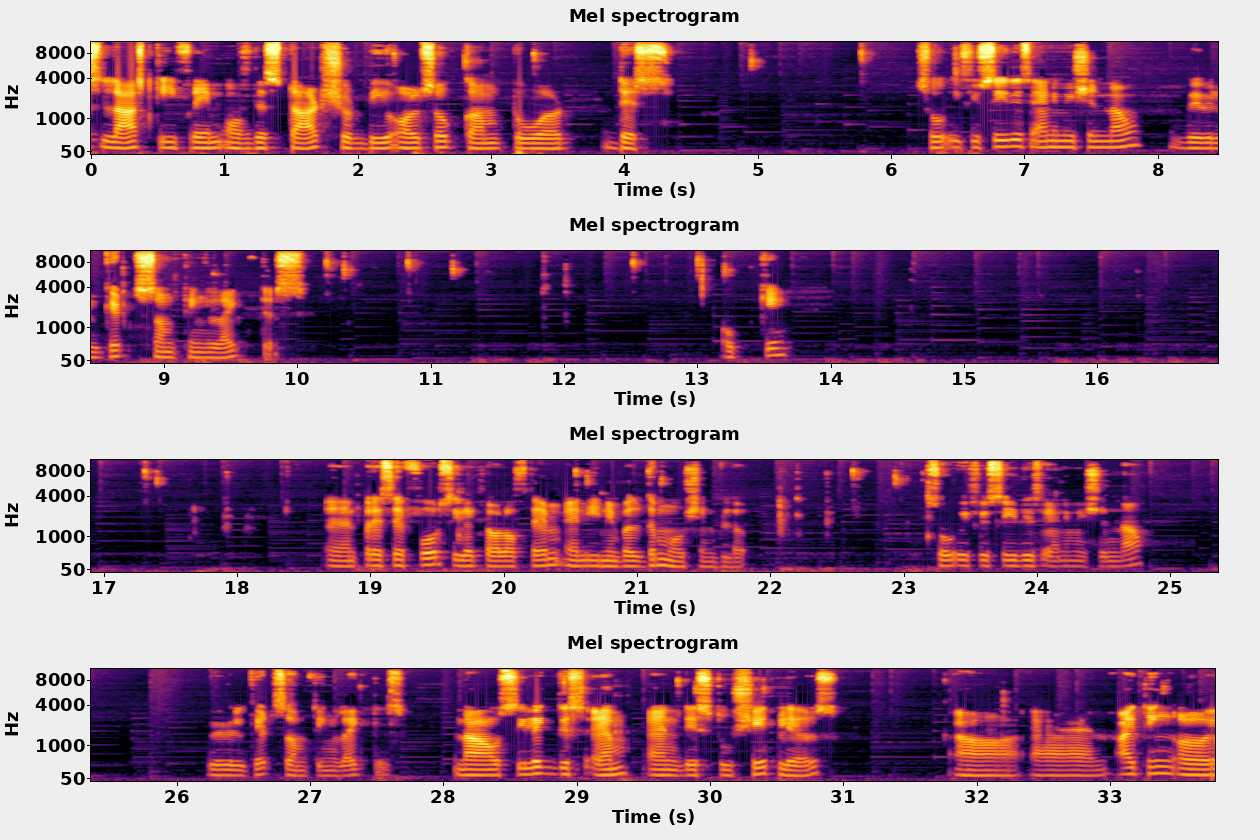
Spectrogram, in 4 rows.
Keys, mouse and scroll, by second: 2.2-2.9 drag, 6.3 space, 8.8 space, 10.2 click, 11.4 space, 12.5-13.4 click, 13.3 space, 17.3 click, 17.8 u, 19.0 F4, 19.6 ctrl+a, 20.5 click, 22.3 -, 22.6 click, 23.0 space, 27.4 space, 28.9 click, 30.8-33.6 drag, 31.5-33.7 drag.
